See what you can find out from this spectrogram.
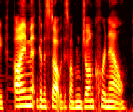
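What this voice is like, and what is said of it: Put-on American accent. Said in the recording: “I said that with an American accent.”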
